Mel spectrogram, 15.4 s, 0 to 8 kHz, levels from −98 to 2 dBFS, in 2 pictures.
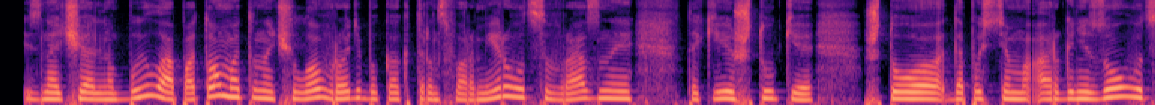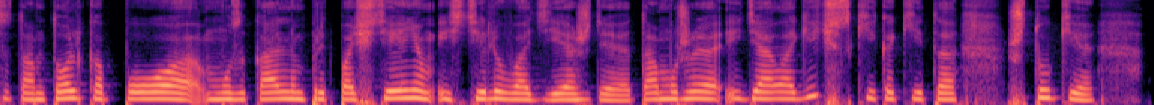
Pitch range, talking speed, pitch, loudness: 185-205 Hz, 120 wpm, 195 Hz, -23 LUFS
